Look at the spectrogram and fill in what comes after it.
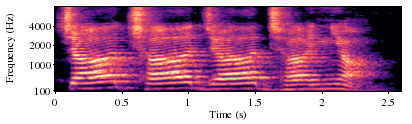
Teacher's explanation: च वर्ग बोला जाता है तालू से तालू मैंने पहले भी बताया हुआ है कि दांत की जड़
